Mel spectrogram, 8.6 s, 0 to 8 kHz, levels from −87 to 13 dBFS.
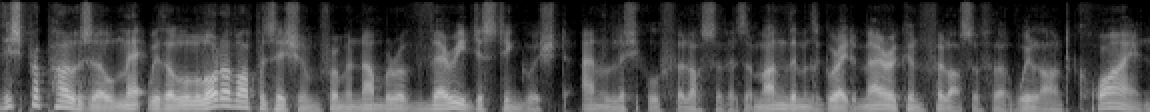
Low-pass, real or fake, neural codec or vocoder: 7.2 kHz; fake; codec, 16 kHz in and 24 kHz out, 0.6 kbps, FocalCodec, streaming, 4096 codes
